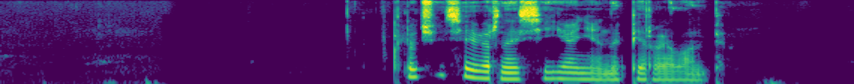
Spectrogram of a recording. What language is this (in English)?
Russian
